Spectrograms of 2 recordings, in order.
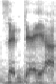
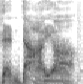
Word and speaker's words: Zendaya: It's not Zendaya, it's Zendaya.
